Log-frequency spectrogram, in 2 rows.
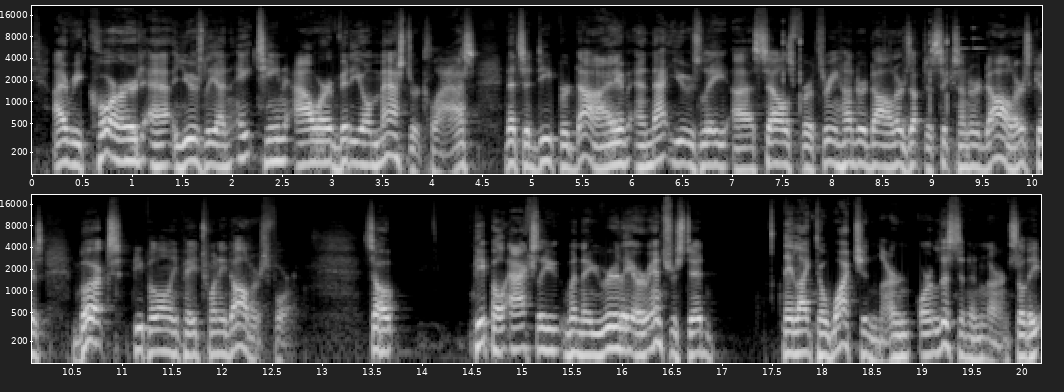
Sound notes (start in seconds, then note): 7.0 mouse clicking; 7.5 bell rings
